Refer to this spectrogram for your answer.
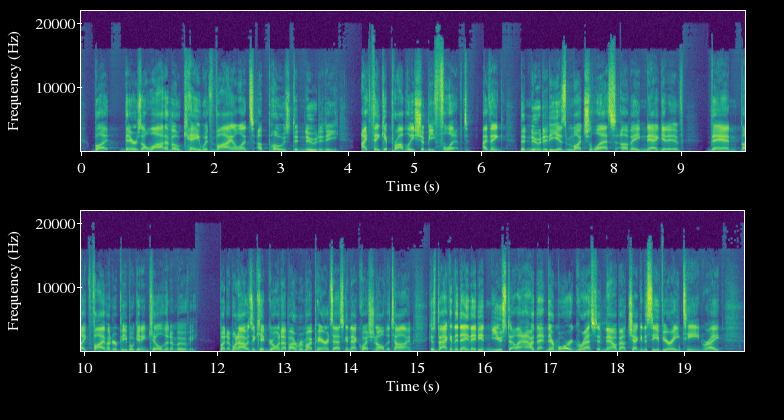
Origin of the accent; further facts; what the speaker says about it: the South, United States; Now, I grew up in the South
